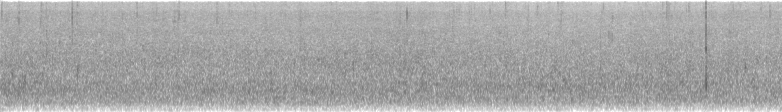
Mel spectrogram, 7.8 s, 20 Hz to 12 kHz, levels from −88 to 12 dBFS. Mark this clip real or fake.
real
